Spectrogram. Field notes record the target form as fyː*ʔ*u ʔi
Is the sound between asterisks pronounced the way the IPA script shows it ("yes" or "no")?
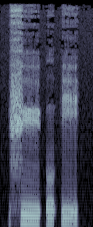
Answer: yes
